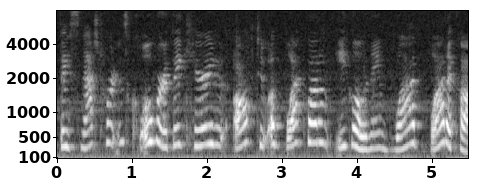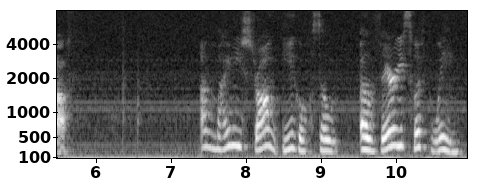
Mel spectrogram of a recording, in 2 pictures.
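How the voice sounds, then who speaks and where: A woman reading a story aloud to children in an expressive teacherly style. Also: sits high, measured pace, low-quality recording. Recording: faint background noise.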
